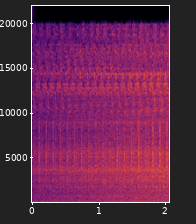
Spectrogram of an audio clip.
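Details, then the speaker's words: Nissan RB26 (solid lifters), imported 2016 and stored, after first 10 seconds of warm idle: rough idle with a quick light tick from the cylinder head, not lifter clatter; owner reports severe lack of power, oil good, no overheating. "and then after 10 second you can hear this ticking now I know the the rb26 they've got solid lifters I know they usually ticking louder than usual but this is not"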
